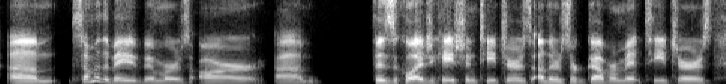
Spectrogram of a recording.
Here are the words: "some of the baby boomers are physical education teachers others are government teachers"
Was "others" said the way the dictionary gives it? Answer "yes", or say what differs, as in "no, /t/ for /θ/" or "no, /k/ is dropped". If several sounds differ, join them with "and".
yes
